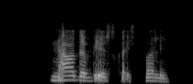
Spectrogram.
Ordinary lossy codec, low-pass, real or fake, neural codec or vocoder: Opus, 16 kbps; 7.2 kHz; fake; codec, 16 kHz in and 24 kHz out, 1 kbps, XY-Tokenizer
